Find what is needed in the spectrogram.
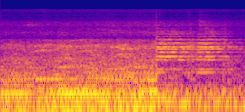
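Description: Street traffic: a low steady hum, then a vehicle horn sounding as a held tone from about one and a half seconds in.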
